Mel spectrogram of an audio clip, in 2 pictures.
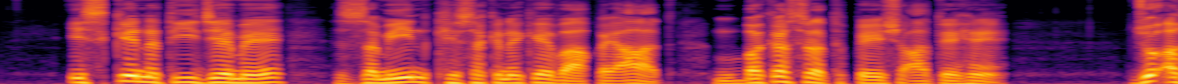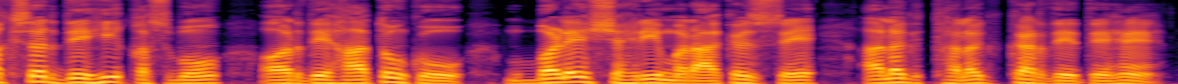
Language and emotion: Urdu, neutral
